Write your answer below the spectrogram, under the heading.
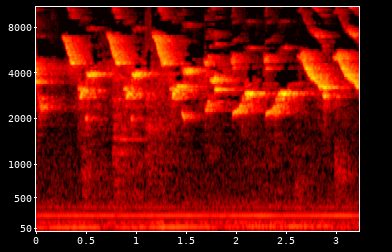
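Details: Lined seedeater, called a local pico plat, singing strongly: a fast, continuous run of high, downslurred whistled notes, repeated about three times a second, over a steady low electrical hum.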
